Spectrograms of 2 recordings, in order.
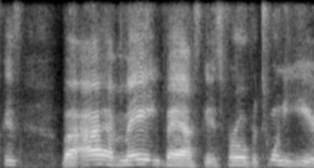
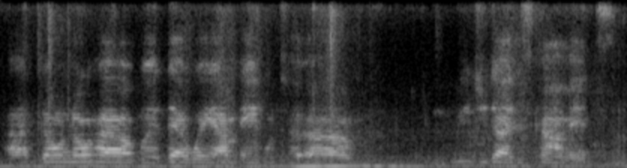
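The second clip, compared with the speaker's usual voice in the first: faint delayed echo of her voice; distant playback from a phone speaker; canyon echo; 3 semitones lower, 19 dB quieter than usual. Real, not acted. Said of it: "You can hear the, uh, echo".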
